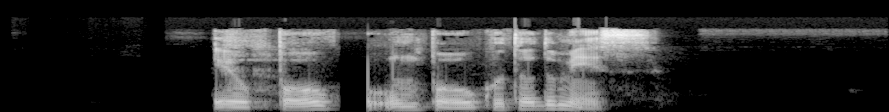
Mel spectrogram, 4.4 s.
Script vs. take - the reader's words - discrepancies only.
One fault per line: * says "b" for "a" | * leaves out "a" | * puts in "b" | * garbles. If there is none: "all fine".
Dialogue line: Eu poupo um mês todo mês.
* says "pouco" for "mês"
